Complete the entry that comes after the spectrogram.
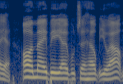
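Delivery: ordinary talk, nothing marked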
